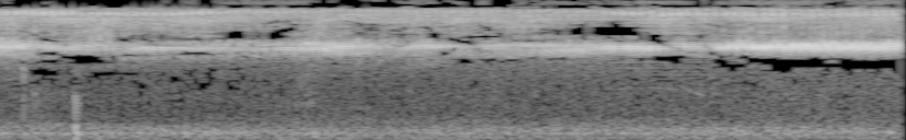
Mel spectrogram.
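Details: Cicadas in nature give a steady, shrill, unbroken buzz with two bright high bands, lightly pulsing in loudness and holding the same pitch throughout.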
